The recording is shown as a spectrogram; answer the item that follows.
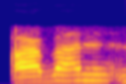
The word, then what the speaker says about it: Arbonne: You mentioned, and I forgive me because I completely mispronounced it earlier, but you mentioned how you work with Arbonne, if I'm pronouncing it right? – Yes.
